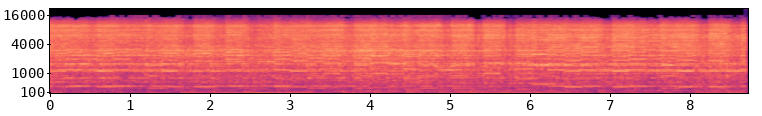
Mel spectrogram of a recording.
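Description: Loud hardstyle electronic dance music played over a club sound system and recorded from within the crowd, with long held bass notes under steady synth lines.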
